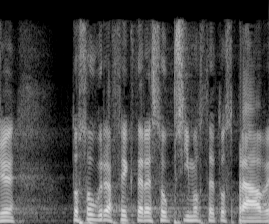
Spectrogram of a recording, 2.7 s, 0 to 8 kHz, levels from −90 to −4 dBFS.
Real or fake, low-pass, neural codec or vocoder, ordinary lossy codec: real; 7.2 kHz; none; MP3, 64 kbps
